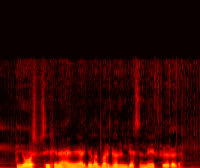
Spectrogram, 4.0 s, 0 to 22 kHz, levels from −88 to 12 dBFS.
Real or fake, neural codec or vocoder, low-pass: fake; codec, 32 kHz, 1.9 kbps, SNAC; 14.4 kHz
